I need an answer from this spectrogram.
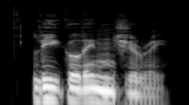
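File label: "legal injury", British English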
